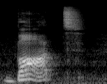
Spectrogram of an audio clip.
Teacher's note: it's just going to have an open o, short o vowel sound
